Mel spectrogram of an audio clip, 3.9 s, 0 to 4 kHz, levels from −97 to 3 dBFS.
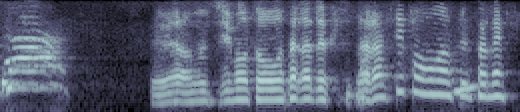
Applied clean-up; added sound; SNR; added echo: neural mask model Resemble Enhance denoiser.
